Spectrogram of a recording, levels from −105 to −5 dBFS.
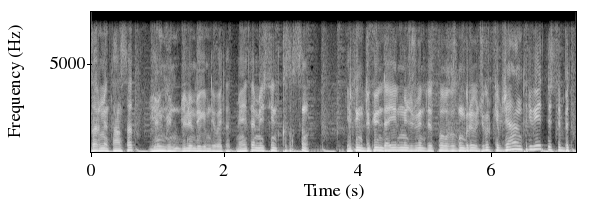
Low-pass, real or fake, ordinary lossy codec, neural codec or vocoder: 7.2 kHz; real; none; none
